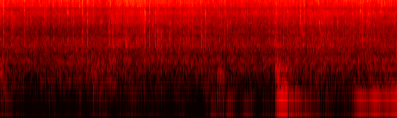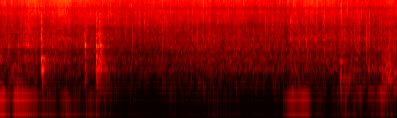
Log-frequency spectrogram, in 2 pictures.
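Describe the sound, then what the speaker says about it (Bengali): Cumin and onion sizzle continuously in hot oil, broken by occasional spoon scrapes and knocks against the pan. "এখন জিরে ফোড়ন দিচ্ছি আর অল্প পেঁয়াজ দেবো।"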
